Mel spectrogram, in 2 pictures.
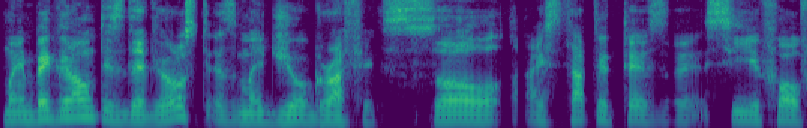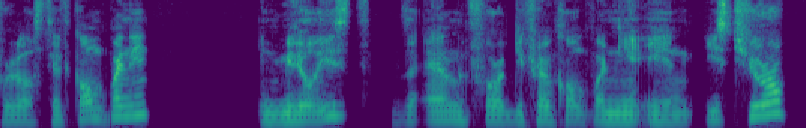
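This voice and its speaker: Male CEO guest from Israel, frank and wry, mid-pitch, dry close sound. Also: lively intonation, no echo. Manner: frank, wry, halting non-native phrasing. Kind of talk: casual interview talk.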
